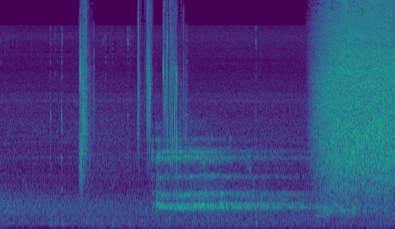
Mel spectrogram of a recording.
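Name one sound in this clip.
A fire crackles.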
